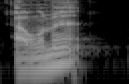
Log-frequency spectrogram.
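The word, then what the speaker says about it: LMNT: The first one is Element, right? Pronounced Element.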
